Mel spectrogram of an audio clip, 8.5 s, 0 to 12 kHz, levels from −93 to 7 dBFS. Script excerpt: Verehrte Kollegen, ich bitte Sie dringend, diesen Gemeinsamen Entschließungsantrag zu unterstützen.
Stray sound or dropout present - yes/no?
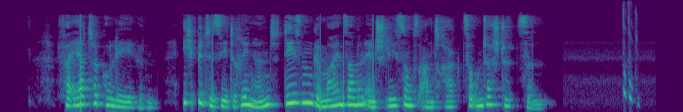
yes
